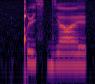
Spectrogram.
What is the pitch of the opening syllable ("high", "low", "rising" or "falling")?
low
